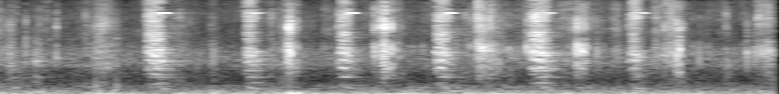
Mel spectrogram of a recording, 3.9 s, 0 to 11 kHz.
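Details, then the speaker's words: 2012 BMW F30 335i (Stage 2+ MHD, Stage 3 XHP): sharp rubbery suspension squeaks repeating with each hand push on the body, several per second; far louder while driving over bumps or uneven road. Dry or worn bushing suspected, not confirmed. "yeah I'm not sure how well you guys can hear that cuz I'm only using one hand to push down in the car but it is super loud and especially when I'm driving it's way louder than just using my hand to push it down"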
